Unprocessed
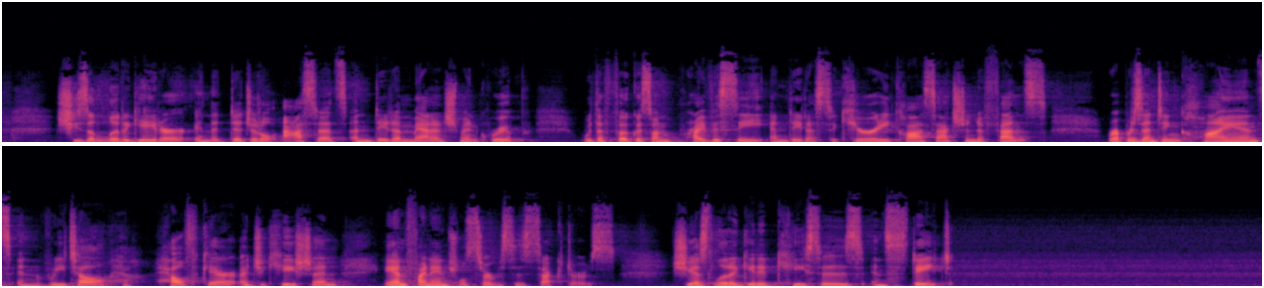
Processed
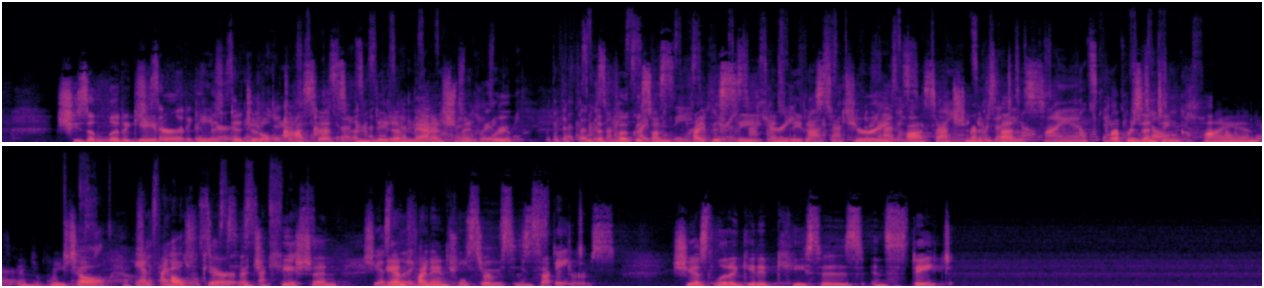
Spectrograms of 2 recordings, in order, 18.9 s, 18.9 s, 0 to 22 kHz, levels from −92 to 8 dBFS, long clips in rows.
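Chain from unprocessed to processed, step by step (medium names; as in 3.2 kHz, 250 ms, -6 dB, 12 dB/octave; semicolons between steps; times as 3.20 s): ever faster or slower copies 662 ms, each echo +4 st, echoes 3, each echo -6 dB; 9.07–9.91 s: tape spacing loss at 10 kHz 44 dB; trim -7 dB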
